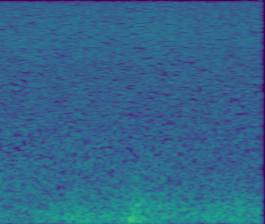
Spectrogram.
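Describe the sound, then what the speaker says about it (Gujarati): Heavy monsoon rain pours down on Lakhani town in Banaskantha, Gujarat, in a steady, dense roar, with a single low thud near the middle. "બનાસકાંઠામાં ધોધમાર વરસાદ છે"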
